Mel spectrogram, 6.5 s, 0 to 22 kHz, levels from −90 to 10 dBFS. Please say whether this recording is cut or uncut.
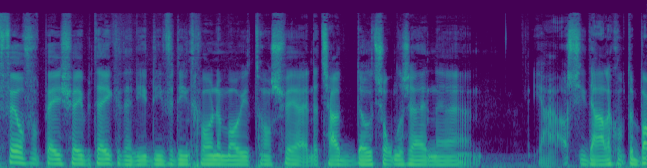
uncut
